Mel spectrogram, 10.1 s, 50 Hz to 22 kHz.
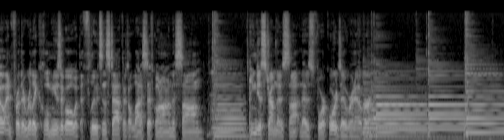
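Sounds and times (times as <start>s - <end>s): acoustic guitar strummed slowly: 4.2s - 5.0s, 7.3s - 10.0s.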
